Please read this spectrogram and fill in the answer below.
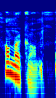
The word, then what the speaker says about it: Omicron: Omicron. Well, that's what they've got written here. Omricon. Omicron. I'm going to say it.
